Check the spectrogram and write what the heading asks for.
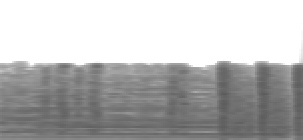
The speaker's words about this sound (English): I don't like your air horn. Yeah? Sorry. Where do I get a good air horn from? It's not the official one. Hit it again. Go there. Where'd you get that from? I got it from the app.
